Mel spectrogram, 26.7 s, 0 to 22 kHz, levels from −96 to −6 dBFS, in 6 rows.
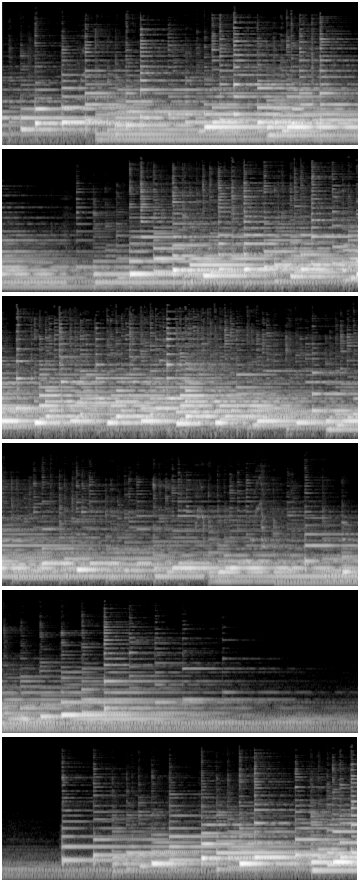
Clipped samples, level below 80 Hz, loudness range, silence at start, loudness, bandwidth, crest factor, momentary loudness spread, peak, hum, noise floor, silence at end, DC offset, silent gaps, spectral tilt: under 0.1%; -54 dBFS; 11 LU; 0 s; -20 LUFS; 11.5 kHz; 16 dB; 15 LU; -2 dBFS; none; -45 dBFS; 0 s; under 0.1%; none; -6 dB/octave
